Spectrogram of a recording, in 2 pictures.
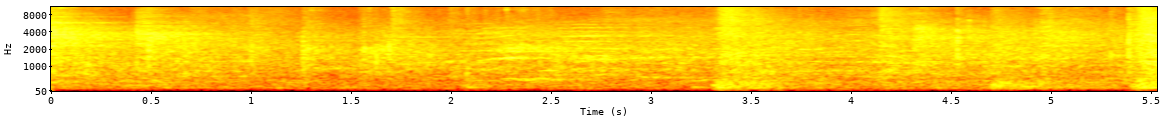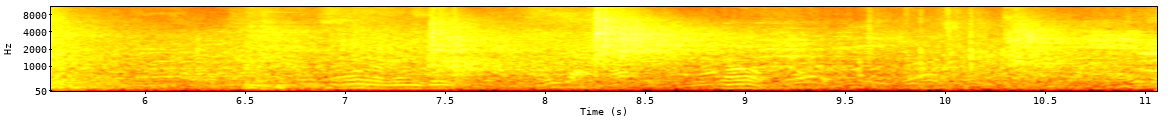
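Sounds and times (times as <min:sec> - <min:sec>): spectators' voices: 0:00.0 - 0:11.0
hockey puck crack: 0:03.2 - 0:08.9, 0:09.6 - 0:11.0.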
